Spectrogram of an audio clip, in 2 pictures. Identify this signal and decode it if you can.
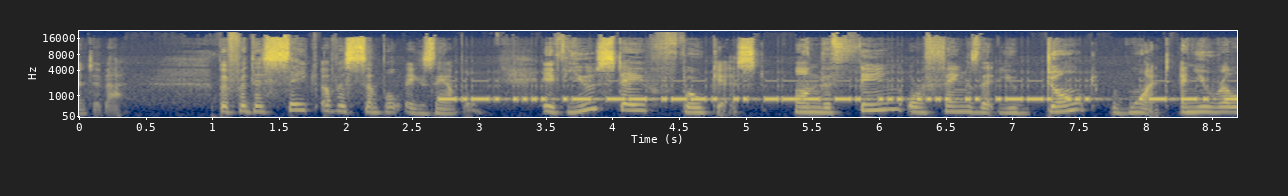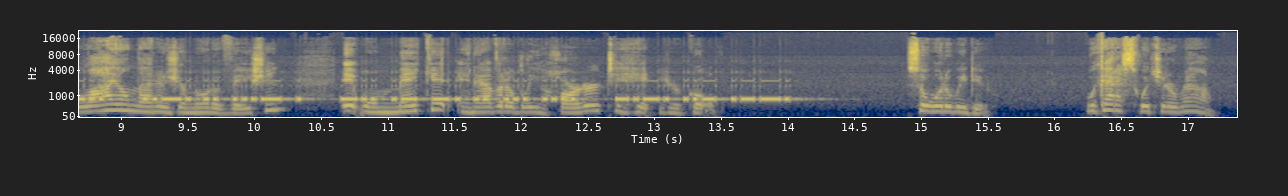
Morse code, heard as a keyed tone, hand-sent with a bug key, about 34 wpm, 800 Hz, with room echo and speech in English. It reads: CHAMPIONSHIPS AND FIVE DANISH CUP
